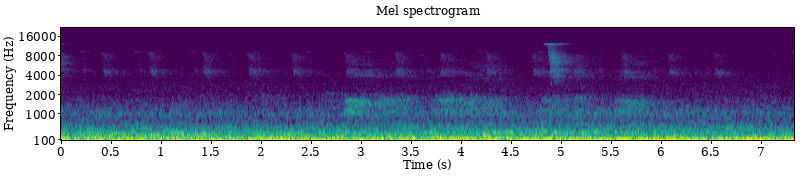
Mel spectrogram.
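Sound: single crow cawing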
